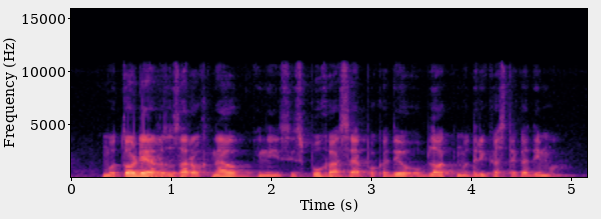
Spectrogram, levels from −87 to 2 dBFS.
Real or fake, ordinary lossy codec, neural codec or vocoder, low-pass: real; none; none; 10.8 kHz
